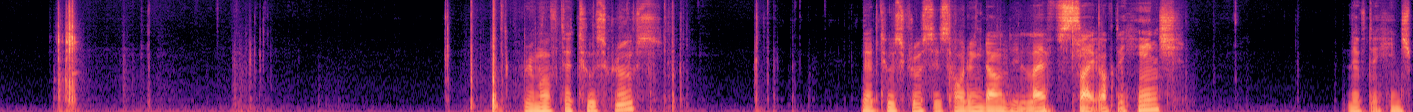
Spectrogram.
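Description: Small plastic parts click and tap under handling.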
